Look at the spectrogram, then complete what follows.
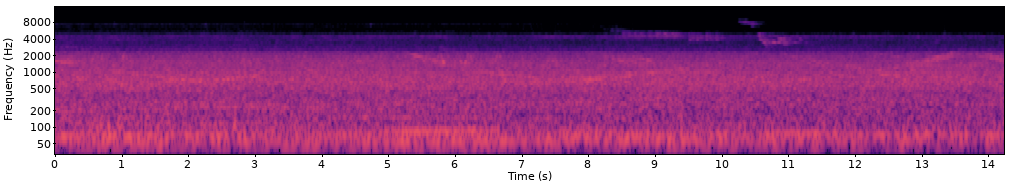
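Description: Steady distant background rumble of town noise, with an emergency-vehicle siren wailing slowly up and down far off and a bird chirping briefly about ten seconds in.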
